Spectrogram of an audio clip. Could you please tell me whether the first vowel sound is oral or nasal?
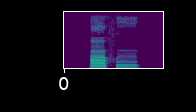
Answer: nasal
